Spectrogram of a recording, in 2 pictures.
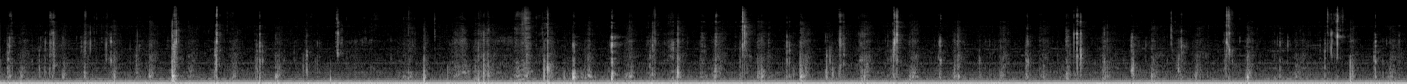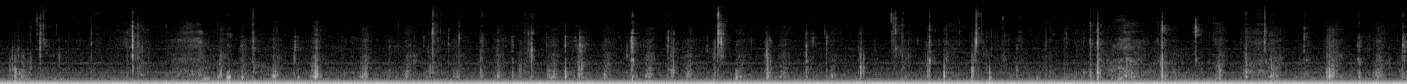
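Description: Biting and chewing an ice cream bar coated in crunchy dark cookie crumbs: a dense run of small, sharp crunches, over a steady low hum.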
